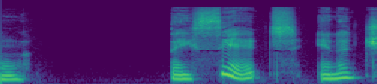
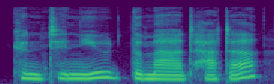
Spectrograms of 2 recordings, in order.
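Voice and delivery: plain reading voice

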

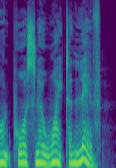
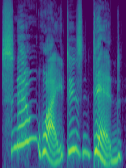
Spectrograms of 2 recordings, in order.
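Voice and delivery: evil queen; slower than usual. Acted. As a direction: savor every word, triumphant. Wicked queen gloats.

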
